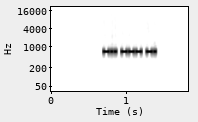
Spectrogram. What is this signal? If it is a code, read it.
Morse code, heard as a keyed tone, about 53 wpm, 700 Hz. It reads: DON
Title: USA Common Names - Max 4 Letters - 50wpm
